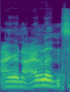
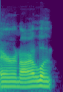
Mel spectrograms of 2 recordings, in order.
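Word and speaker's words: Aran Islands: I thought everyone was saying like the iron. The Iron Islands. But it's A-R-A-N. A-R-A-N. A-R. Islands. Yeah. So everyone's like the Iron Islands.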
